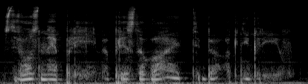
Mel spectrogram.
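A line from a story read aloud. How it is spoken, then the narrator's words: Healer's whisper. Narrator (Russian): шепнула целительница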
